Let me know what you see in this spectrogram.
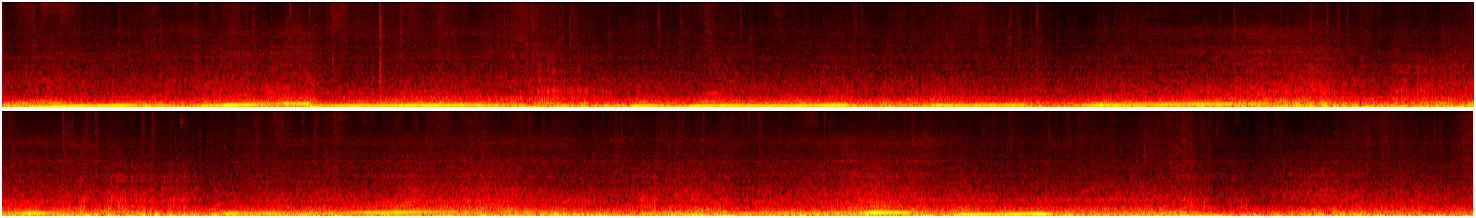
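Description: Porsche engine heard from inside the cabin, revving up and easing off over and over as the car is driven on a snow and ice track, with a steady low rumble underneath.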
